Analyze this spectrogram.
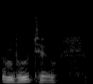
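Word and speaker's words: ubuntu: years it's a concept encapsulated in the word umbuntu in buntu it's spelt u-b-u-n-t-u it's but it's pronounced umbutu is a philosophy that came to have special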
